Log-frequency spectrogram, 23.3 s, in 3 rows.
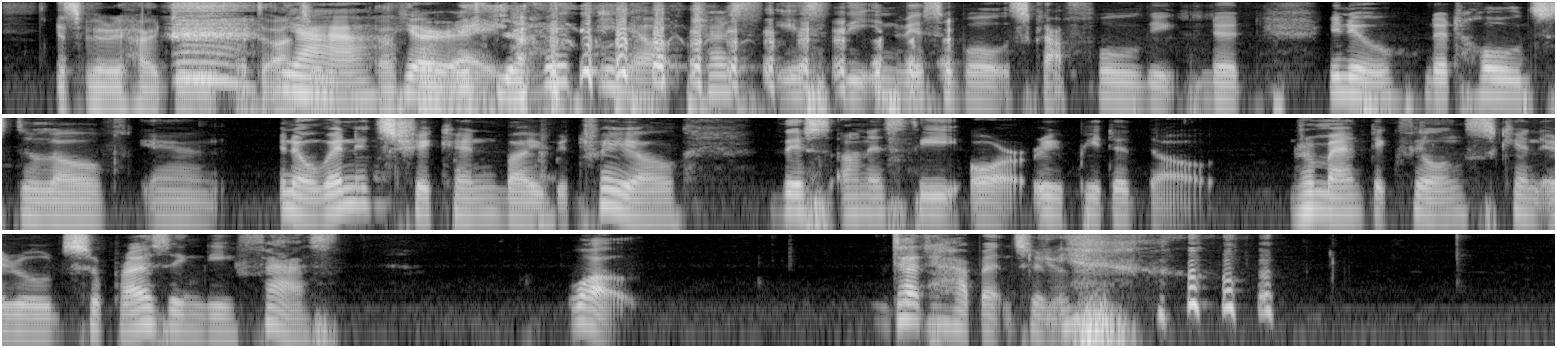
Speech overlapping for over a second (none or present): present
